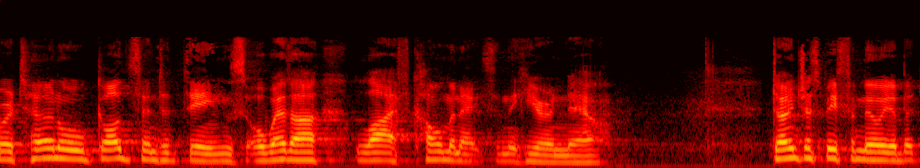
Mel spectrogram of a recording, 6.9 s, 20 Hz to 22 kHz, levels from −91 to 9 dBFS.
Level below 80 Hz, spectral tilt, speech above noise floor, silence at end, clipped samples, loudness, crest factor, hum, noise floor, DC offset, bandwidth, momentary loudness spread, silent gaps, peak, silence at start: -72 dBFS; -6 dB/octave; 33 dB; 0 s; under 0.1%; -34 LUFS; 20 dB; none; -67 dBFS; under 0.1%; 10 kHz; 8 LU; none; -14 dBFS; 0 s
